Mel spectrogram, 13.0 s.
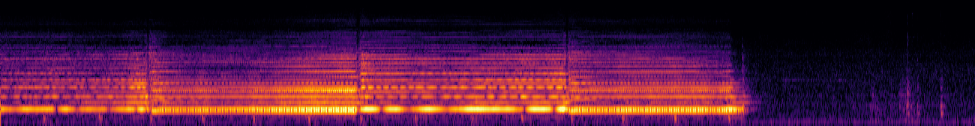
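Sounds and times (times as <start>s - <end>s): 
violin double stops accompaniment: 0.0s - 10.1s.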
